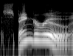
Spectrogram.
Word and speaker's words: Spaingaroo: o is that correct Spain added to the word kangaroo all right and uh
